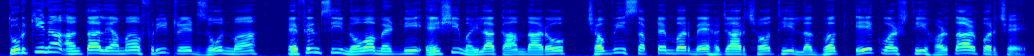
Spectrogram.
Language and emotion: Gujarati, neutral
